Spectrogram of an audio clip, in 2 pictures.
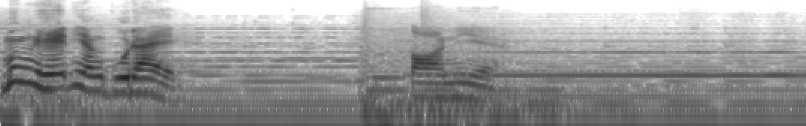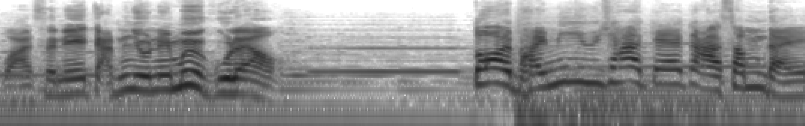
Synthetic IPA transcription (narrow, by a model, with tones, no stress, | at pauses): mɯ˧˩˨he˨˦t̪̚ɲa˨˧˦ŋkuː˧da˧˩j | t̪ɔː˧nːi˧˩ɐ | waː˨˩nsa˧neː˧˦t͡ɕa˨˩ma˧˥˨juː˨˧na˧jmɯː˥˩kuː˧lɛː˧˥˩w | t̪ɔː˧˩jpʰa˨˦jmiː˧˥˨wi˦˥t͡ɕʰaː˧˥˨kɛː˧kaː˨˩sa˧˨mda˨˦j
